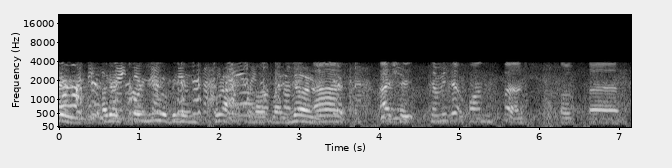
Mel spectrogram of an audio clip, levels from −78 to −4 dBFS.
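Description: At 1.86 to 1.94 s the sound gives way to a short patch of steady noise or near silence. This is sound dropped by the voice detector. The sender's detector likely judged this stretch to be background and stopped sending, and the receiver filled the gap with comfort noise. The same thing happens at 4.42 to 4.66 s, 5.06 to 5.14 s, 5.48 to 5.58 s, and at the very end from 7.10 s. Each is a single hand-off from real sound to a smooth synthetic bed, with real sound returning afterwards except at the end, where the clip finishes inside the fill.

From 3.64 to 4.02 s, and again across the longer stretch from 5.86 to 6.64 s, the pattern is different. This is sound chopped by the voice detector. The detector likely flipped between sending and not sending more than once. Pieces of the sound vanish, leaving two or more holes. That repeated switching, rather than one gap, is what tells it apart from the dropped cases.

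All of this sits on a narrowband call path with nothing above 4 kHz, which fits 64 kbps G.711 mu-law.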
